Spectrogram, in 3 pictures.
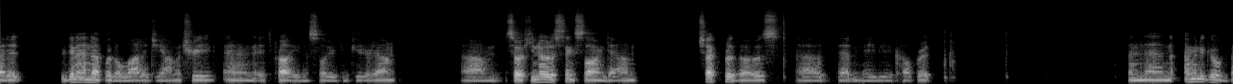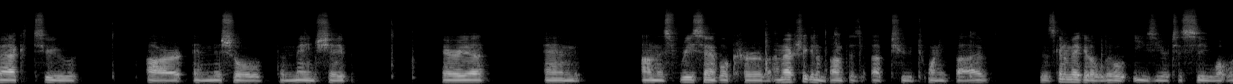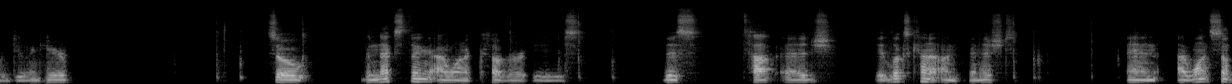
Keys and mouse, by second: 7.8-17.8 middle drag, 9.0 click, 9.0 right click, 11.1 click, 11.1 right click, 11.3 drag, 11.3 right drag, 17.8-19.2 drag, 19.2-36.9 middle drag, 33.6-34.4 drag, 33.6-34.4 right drag, 34.5 drag, 34.5 right drag.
